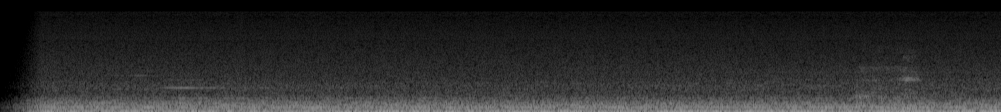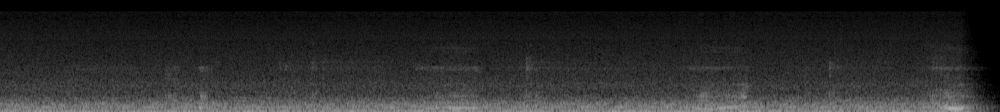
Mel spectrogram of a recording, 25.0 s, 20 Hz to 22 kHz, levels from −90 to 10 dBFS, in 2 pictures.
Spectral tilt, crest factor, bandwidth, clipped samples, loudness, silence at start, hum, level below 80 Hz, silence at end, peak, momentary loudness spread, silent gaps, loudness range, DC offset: -7 dB/octave; 18 dB; 15.5 kHz; under 0.1%; -40 LUFS; 0.2 s; none; -40 dBFS; 0.15 s; -18 dBFS; 5 LU; none; 2 LU; under 0.1%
